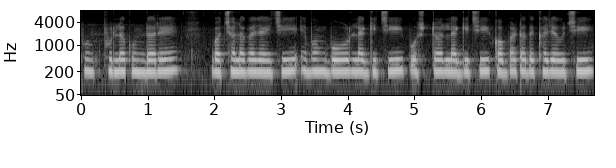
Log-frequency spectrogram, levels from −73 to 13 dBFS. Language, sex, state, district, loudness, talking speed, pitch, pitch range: Odia, female, Odisha, Malkangiri, -15 LUFS, 80 wpm, 205 Hz, 200-210 Hz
